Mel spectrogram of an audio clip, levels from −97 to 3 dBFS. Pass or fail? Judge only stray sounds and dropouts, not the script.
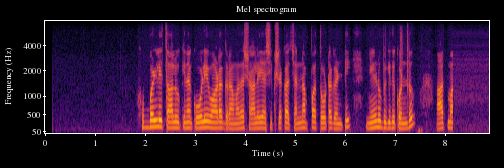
pass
